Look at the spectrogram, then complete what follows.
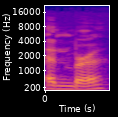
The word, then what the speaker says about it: Edinburgh: That's how it's spelled, but it's pronounced Edinburgh.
